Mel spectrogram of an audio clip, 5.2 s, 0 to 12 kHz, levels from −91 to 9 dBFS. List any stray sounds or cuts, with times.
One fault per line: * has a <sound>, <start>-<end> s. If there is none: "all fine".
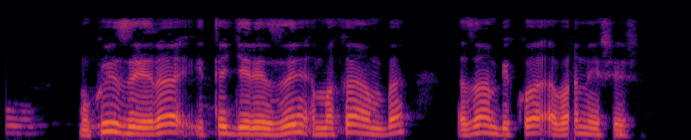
* has a dropout, 4.3-4.3 s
